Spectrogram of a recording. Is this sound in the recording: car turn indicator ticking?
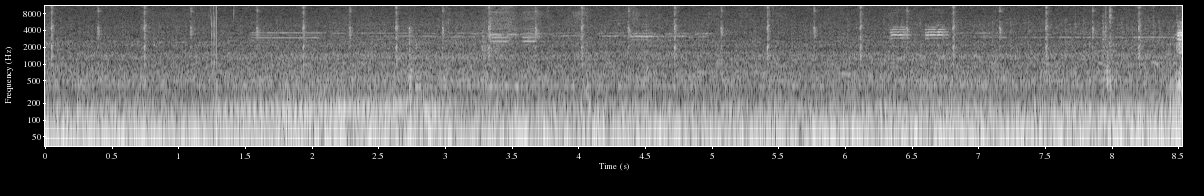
yes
